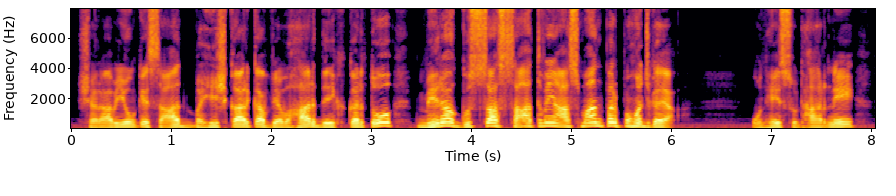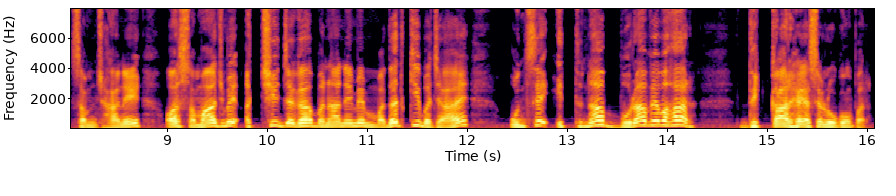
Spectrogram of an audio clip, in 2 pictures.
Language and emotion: Hindi, angry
